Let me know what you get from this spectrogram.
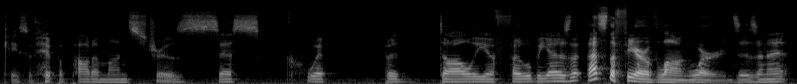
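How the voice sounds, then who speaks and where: A man chatting casually on a live stream, talking half to himself as he works, sometimes louder. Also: medium pitch, slow pace. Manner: mutters to himself while working, with sudden louder bursts. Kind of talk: casual stream chat while working. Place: indoors at a computer desk, keyboard typing behind.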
